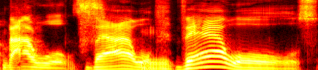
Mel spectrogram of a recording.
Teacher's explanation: There's a threat of like another syllable creeping in there somehow.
